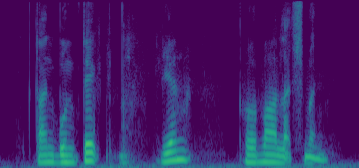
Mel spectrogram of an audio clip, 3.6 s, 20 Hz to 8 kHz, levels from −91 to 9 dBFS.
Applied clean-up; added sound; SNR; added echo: neural diffusion model UNIVERSE++.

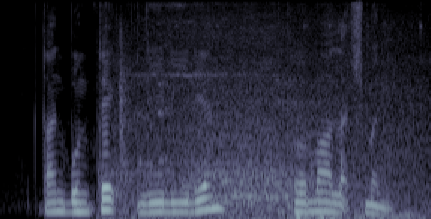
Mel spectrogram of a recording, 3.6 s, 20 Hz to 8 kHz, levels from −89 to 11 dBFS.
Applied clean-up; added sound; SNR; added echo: none; Sliding door; 10 dB; none.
